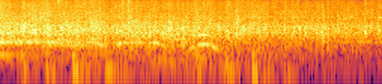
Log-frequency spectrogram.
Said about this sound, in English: Oh, darling, clap if you must. If you must. Enough! Stop!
